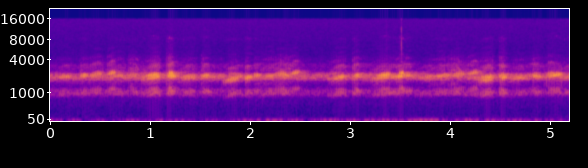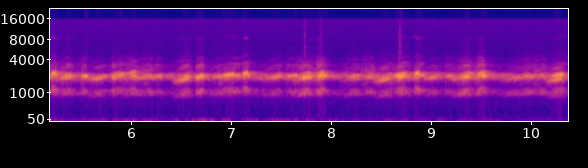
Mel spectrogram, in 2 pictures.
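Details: Spring wetland frog chorus, live and unlooped: countless frogs croak together in a thick, unbroken wall of sound, with rapid rhythmic pulses rising and falling throughout and no other sounds standing out.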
